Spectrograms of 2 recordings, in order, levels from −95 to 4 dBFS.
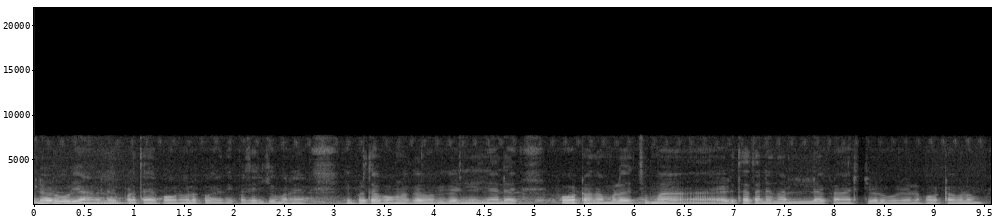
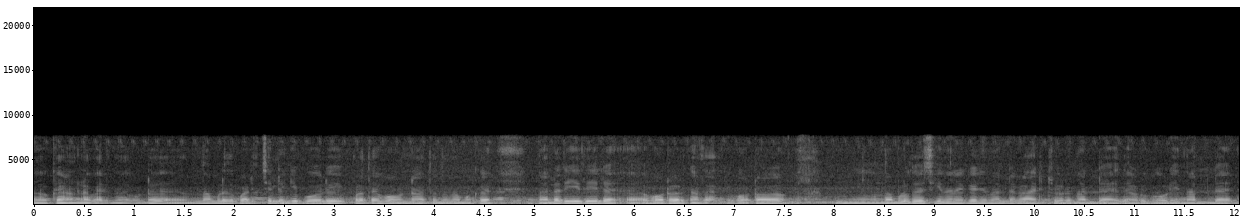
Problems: none marked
